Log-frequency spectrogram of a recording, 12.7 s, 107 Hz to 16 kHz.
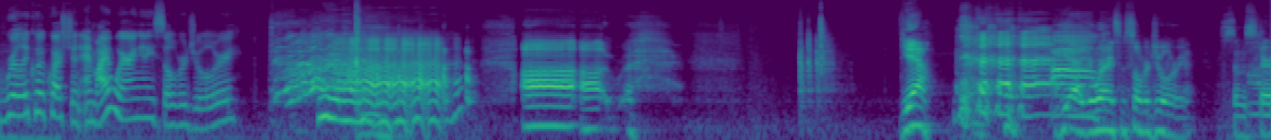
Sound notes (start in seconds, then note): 2.7 laughing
